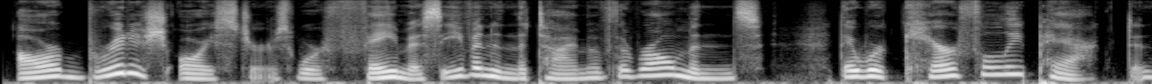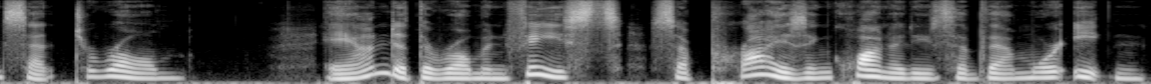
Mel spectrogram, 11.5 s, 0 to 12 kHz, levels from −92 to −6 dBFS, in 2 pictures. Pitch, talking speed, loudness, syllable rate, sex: 195 Hz, 160 wpm, -20 LUFS, 4.8 syllables/s, female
